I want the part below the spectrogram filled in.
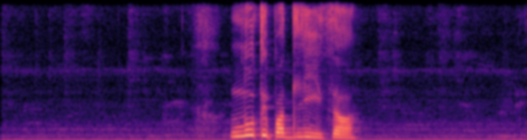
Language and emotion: Russian, angry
